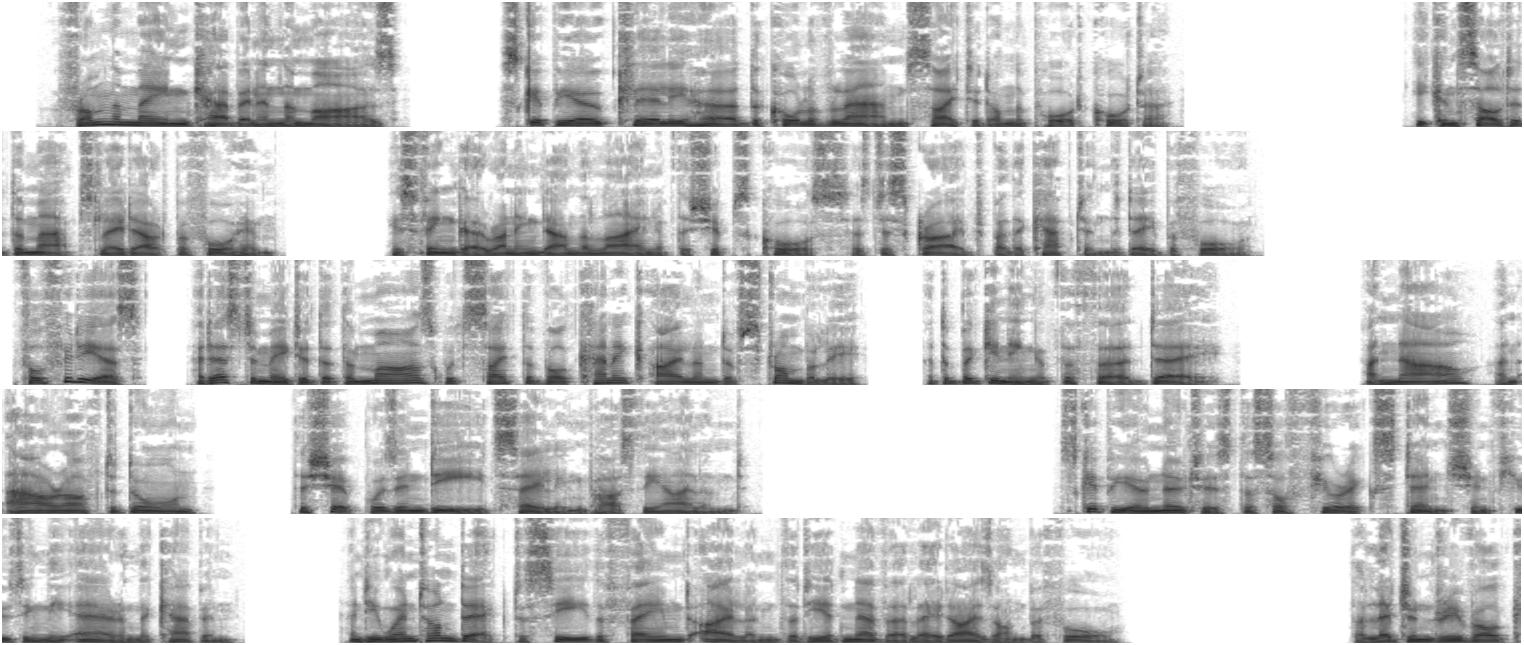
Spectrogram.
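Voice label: drama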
